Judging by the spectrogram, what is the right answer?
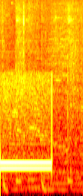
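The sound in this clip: A telephone line tone sounds after the caller on the other end has hung up: one steady, loud, mid-pitched tone holds unbroken for just under a second, then cuts off abruptly into quiet.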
